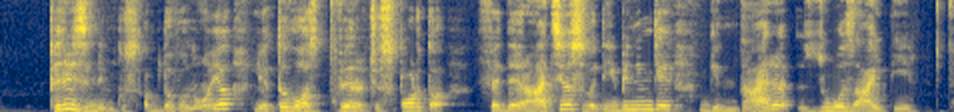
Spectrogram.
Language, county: Lithuanian, Vilnius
